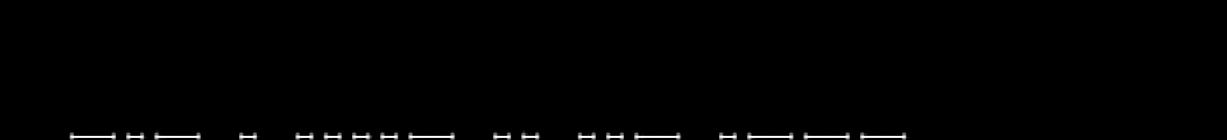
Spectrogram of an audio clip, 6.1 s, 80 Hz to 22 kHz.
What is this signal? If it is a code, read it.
Morse code, heard as a keyed tone, about 20 wpm, 700 Hz. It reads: KE4IUJ
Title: Speed Racing - USA 2x3 Call Signs 17wpm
